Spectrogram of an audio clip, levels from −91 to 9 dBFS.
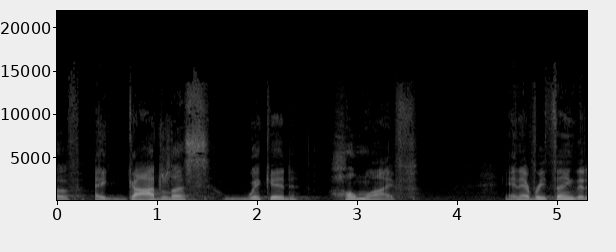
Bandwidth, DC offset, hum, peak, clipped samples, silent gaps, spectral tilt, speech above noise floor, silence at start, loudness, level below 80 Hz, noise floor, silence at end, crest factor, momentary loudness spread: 15.5 kHz; under 0.1%; none; -24 dBFS; under 0.1%; none; -5.5 dB/octave; 36 dB; 0 s; -44 LUFS; -86 dBFS; -79 dBFS; 0 s; 22 dB; 18 LU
